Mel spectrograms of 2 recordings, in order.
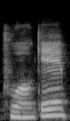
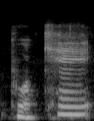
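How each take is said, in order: First: The final consonant carries over as a g sound. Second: The final consonant carries over as a k sound. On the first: The speaker calls it wrong. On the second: The speaker calls it right. "This is just a normal liaison"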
